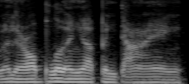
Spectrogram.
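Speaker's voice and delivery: ordinary delivery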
